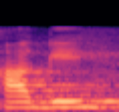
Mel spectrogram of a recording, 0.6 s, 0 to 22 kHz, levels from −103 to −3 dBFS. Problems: constant background noise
